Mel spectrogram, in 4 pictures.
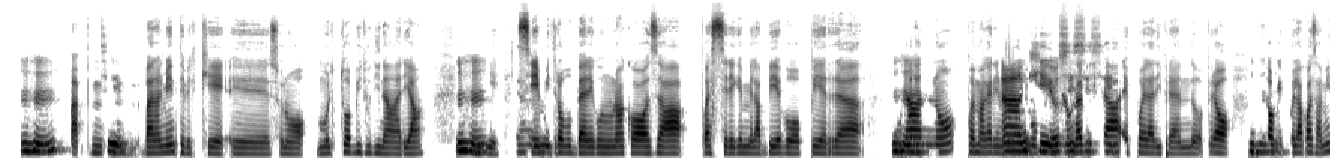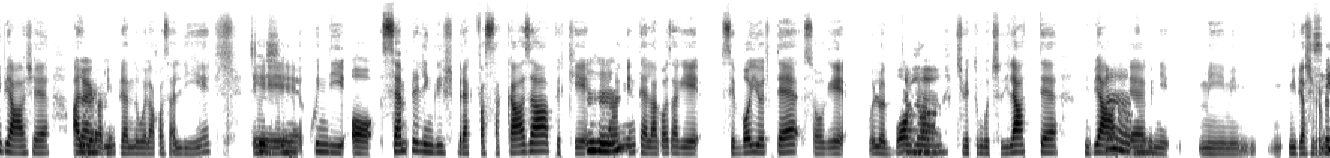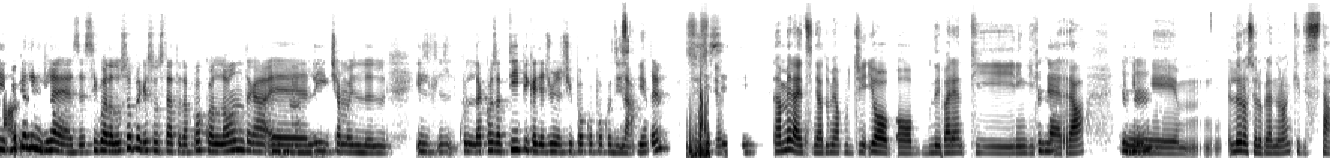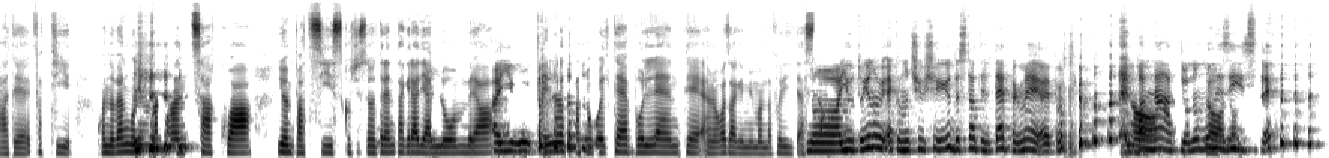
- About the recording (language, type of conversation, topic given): Italian, unstructured, Preferisci il caffè o il tè per iniziare la giornata e perché?
- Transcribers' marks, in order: tapping; other background noise; in English: "English breakfast"; "proprio" said as "propio"; chuckle; chuckle; laughing while speaking: "propio"; "proprio" said as "propio"; chuckle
